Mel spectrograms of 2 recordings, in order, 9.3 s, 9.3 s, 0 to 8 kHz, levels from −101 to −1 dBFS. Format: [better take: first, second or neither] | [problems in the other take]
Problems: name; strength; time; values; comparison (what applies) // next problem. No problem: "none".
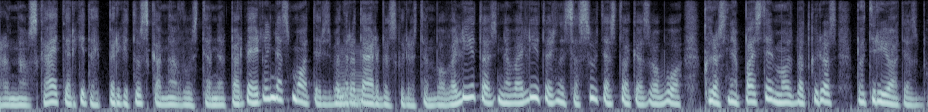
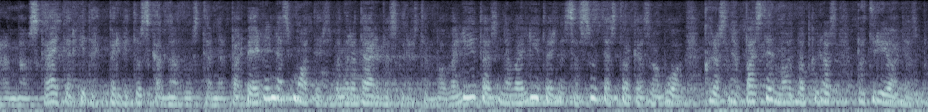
first | room echo; dies away in 1.7 s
